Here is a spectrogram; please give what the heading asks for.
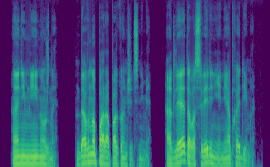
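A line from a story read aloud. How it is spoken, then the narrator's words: Calm. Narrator (Russian): спокойно пояснил офицер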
